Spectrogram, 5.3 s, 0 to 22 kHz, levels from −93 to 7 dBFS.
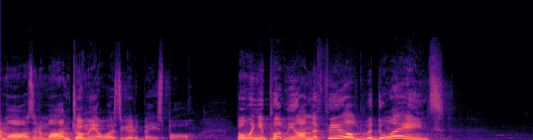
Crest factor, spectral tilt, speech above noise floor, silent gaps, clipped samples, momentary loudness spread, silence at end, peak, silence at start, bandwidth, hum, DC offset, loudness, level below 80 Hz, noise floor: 18 dB; -6 dB/octave; 47 dB; none; under 0.1%; 18 LU; 0.9 s; -4 dBFS; 0 s; 12.5 kHz; none; under 0.1%; -21 LUFS; -74 dBFS; -68 dBFS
